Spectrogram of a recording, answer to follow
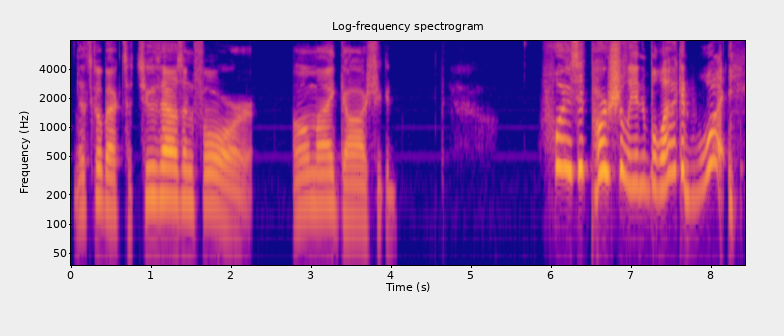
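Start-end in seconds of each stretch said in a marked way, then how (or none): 6.0-8.3 words pushed out on a burp. Real, not acted. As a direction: talk through a burp. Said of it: "I'm burping a lot".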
